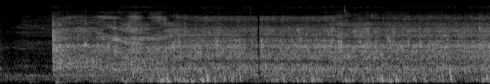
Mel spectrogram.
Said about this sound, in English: That's just the sound of me floating down the river.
